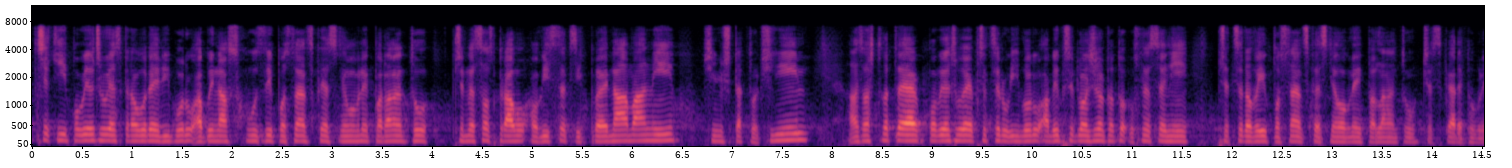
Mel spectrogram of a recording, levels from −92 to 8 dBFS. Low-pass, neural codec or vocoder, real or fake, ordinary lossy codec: 7.2 kHz; codec, 16 kHz, 1 kbps, FunCodec, trained on Chinese and English, 50 frames a second; fake; AAC, 64 kbps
